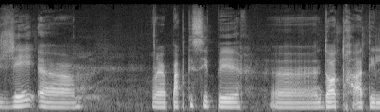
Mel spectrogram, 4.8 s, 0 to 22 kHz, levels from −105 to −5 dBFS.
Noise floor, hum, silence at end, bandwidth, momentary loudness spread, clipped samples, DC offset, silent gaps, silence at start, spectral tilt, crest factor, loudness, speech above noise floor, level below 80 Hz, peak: -53 dBFS; none; 0 s; 18 kHz; 11 LU; under 0.1%; under 0.1%; none; 0 s; -5 dB/octave; 22 dB; -25 LUFS; 29 dB; -60 dBFS; -4 dBFS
